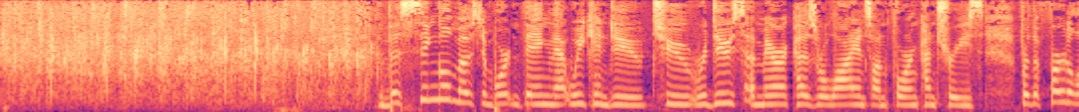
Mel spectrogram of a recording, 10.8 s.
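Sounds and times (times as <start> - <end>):
round of applause: 0.0 - 3.8
speech: 3.8 - 10.7.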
